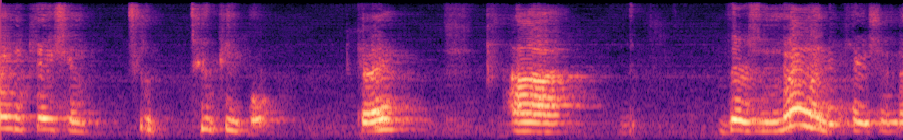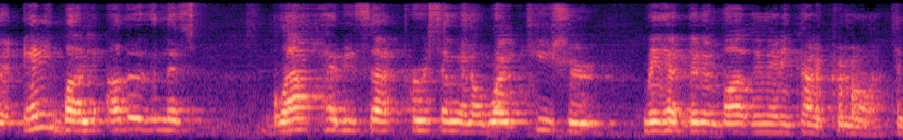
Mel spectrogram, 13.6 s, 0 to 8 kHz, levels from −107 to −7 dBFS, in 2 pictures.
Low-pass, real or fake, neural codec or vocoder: 7.2 kHz; fake; codec, 44.1 kHz, 2.6 kbps, SNAC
